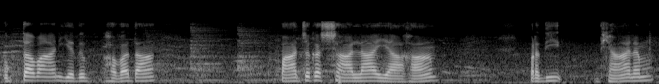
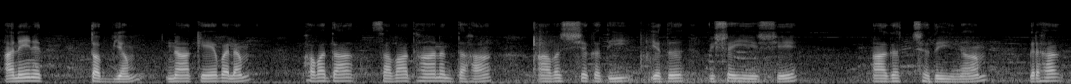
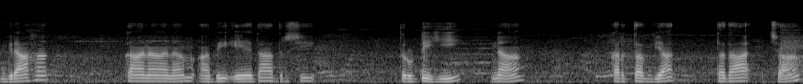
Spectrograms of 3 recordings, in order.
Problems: constant background noise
